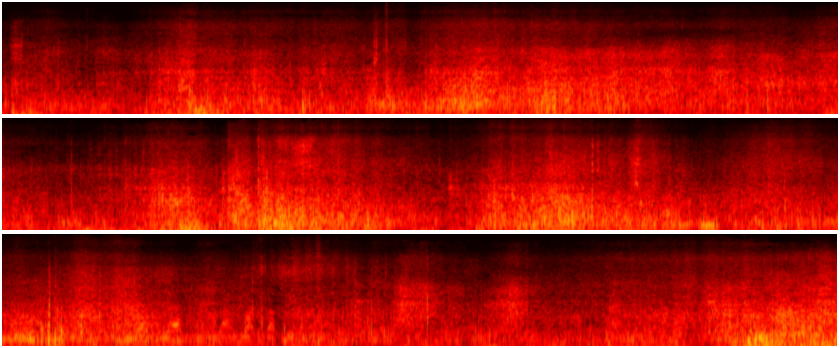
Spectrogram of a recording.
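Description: Skis hiss and scrape over snow.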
